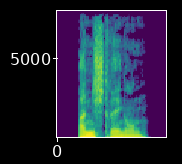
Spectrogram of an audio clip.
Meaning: 1. effort 2. strenuousness, strain
- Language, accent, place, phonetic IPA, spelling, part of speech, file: German, Germany, Berlin, [ˈanˌʃtʁɛŋʊŋ], Anstrengung, noun, De-Anstrengung.ogg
